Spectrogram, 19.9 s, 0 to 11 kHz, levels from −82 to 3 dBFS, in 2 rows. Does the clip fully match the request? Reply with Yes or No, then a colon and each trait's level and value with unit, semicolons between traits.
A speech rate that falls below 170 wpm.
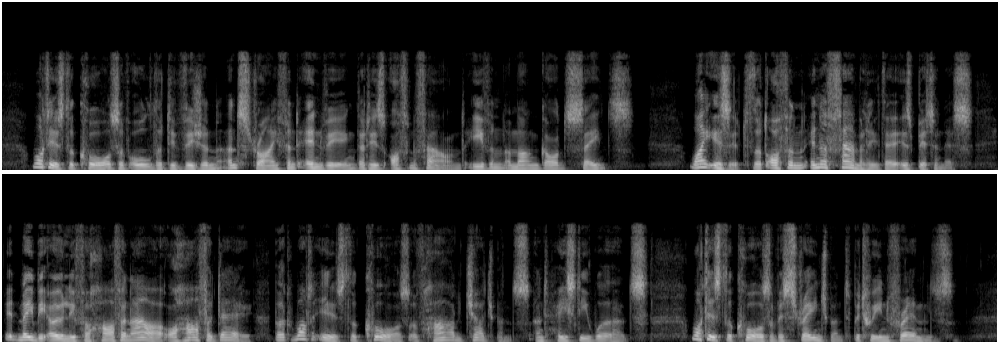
No: average, 190 wpm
